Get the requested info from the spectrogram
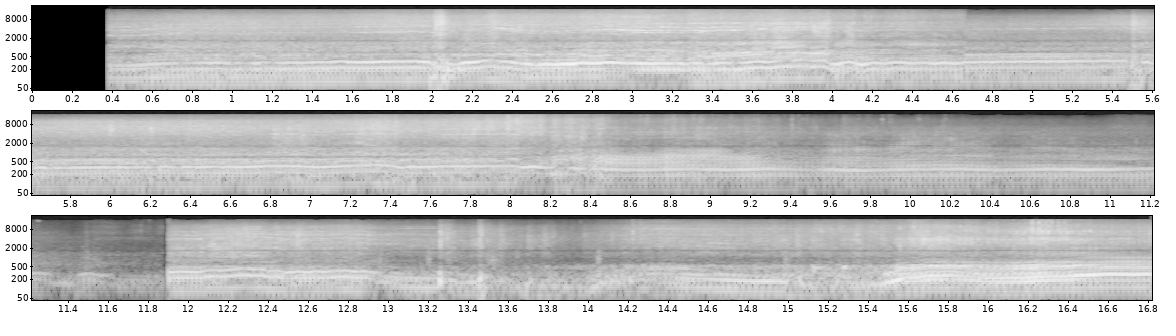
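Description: Rally-raid car's engine revving hard under load, its pitch rising and falling repeatedly as it accelerates and shifts. It dips and cuts off sharply about twelve seconds in, then picks up again and climbs.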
